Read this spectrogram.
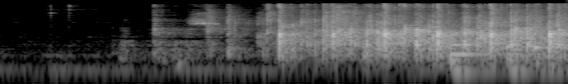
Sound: applause

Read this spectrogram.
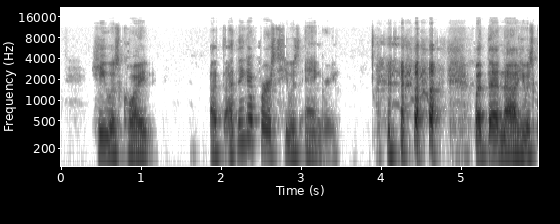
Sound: laughs

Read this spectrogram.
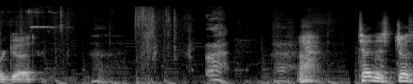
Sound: man groaning

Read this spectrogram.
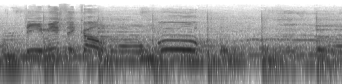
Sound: whooooo

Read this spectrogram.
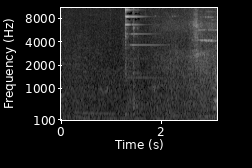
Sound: bell rings

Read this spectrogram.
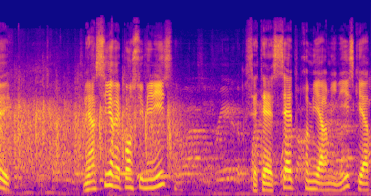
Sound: applause

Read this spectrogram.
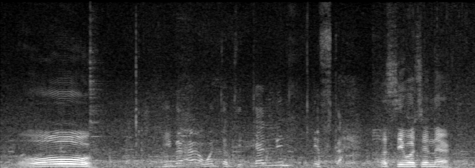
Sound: speaking in foreign language

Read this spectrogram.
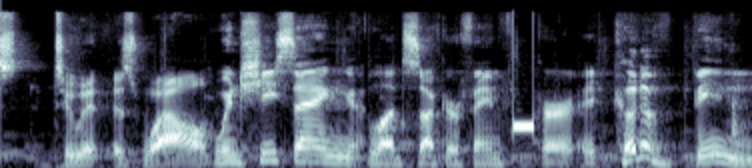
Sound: beeps

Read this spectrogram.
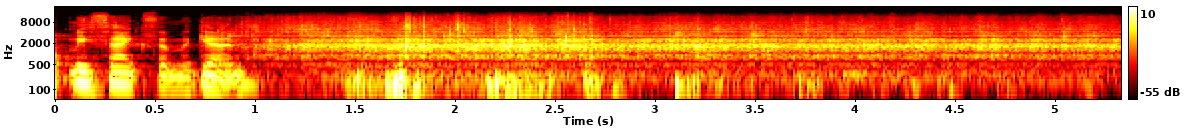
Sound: applause

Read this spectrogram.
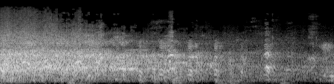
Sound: laughter

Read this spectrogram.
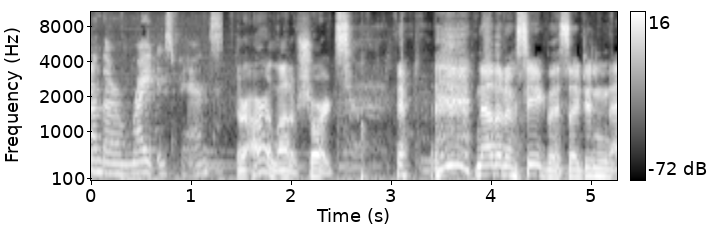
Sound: laughs

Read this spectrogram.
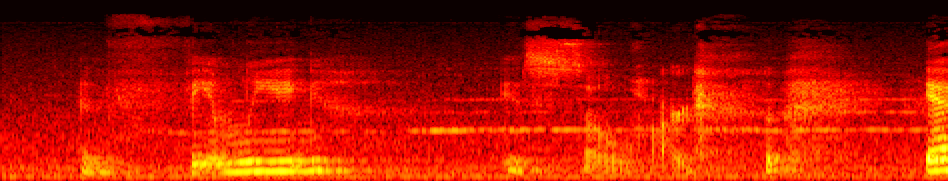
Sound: chuckles

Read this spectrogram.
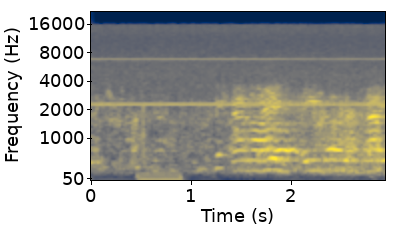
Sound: whispering; auctioneer chanting

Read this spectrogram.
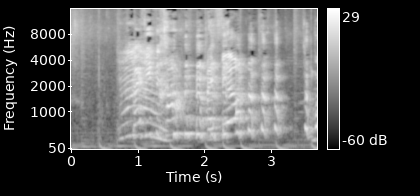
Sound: laughing

